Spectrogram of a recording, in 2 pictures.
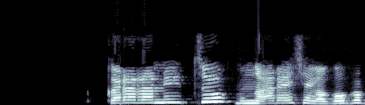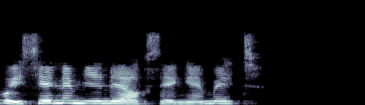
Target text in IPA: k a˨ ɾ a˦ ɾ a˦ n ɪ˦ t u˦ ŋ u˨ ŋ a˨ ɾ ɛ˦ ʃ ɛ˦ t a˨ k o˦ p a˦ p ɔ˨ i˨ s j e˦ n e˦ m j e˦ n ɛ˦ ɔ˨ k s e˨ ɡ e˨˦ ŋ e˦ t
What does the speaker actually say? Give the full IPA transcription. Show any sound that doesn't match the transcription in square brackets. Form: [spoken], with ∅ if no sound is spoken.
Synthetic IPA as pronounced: k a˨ ɾ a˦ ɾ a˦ n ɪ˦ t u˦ [m] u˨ ŋ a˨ ɾ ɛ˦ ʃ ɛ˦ [k] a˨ k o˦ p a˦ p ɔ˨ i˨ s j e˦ n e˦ m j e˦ n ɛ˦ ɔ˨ k s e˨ [ŋ] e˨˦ [m] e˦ t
